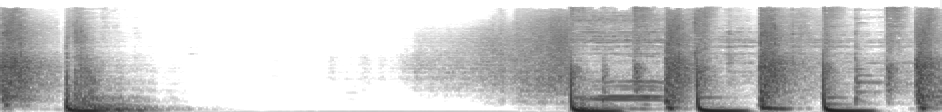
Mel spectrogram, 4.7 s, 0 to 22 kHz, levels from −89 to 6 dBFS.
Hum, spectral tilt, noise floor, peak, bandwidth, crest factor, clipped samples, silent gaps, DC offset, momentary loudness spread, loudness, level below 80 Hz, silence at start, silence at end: none; -4.5 dB/octave; -84 dBFS; -2 dBFS; 17 kHz; 16 dB; under 0.1%; none; under 0.1%; 14 LU; -18 LUFS; -22 dBFS; 0 s; 0 s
